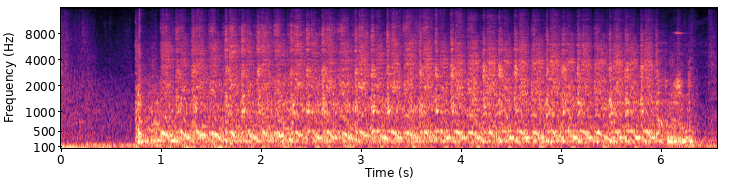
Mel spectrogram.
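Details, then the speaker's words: 1968 Volkswagen Beetle barn find, sitting over 20 years: starter turns the engine over evenly at three to four beats a second but it never fires; no spark, green wire to the distributor and sloppy ignition switch suspected. "there's no spark but like i said this green wire and i'm going to keep going after the screen while it goes to the distributor there"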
